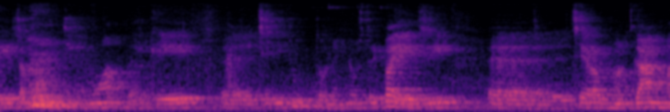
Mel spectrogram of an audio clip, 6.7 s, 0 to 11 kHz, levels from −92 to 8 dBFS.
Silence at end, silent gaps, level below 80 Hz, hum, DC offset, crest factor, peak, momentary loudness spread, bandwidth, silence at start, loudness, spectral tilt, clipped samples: 0 s; none; -68 dBFS; none; under 0.1%; 18 dB; -20 dBFS; 10 LU; 10 kHz; 0 s; -39 LUFS; -7 dB/octave; under 0.1%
